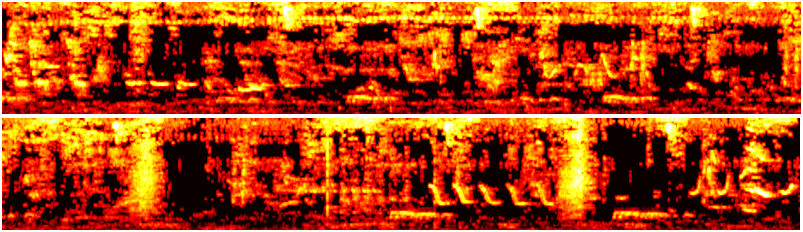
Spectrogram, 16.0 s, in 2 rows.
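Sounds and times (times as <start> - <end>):
birds chirping: 0.0 - 15.9.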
